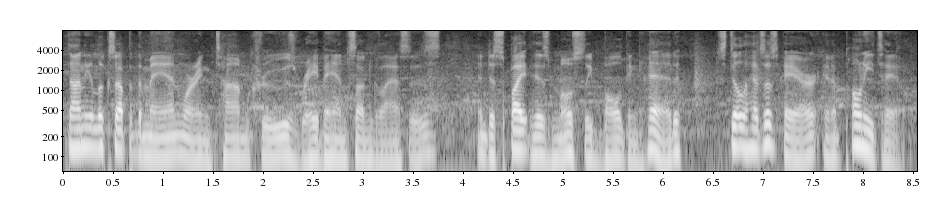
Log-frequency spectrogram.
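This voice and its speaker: A man's voice: sits low, normal speed, a little mellow. A man narrating an audio drama in scripted, present-tense storytelling style. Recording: music playing behind the voice. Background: music.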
